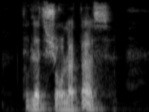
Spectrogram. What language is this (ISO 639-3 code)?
kab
